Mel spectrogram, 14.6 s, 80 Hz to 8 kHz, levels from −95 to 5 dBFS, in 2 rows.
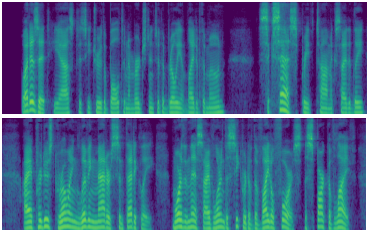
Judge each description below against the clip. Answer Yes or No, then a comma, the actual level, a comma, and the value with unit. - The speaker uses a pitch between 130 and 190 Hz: Yes, low, 135 Hz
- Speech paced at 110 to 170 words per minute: No, average, 190 wpm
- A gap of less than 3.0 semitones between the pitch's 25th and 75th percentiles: No, average, 3.9 semitones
